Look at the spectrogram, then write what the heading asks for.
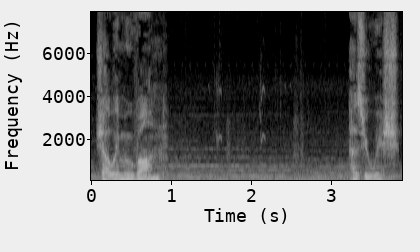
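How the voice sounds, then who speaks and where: A stoic foreign warrior in a fantasy game. He talks slowly in a low, deadpan voice with terse phrasing, music underneath. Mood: stoic musing. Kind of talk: fantasy video game dialogue.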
